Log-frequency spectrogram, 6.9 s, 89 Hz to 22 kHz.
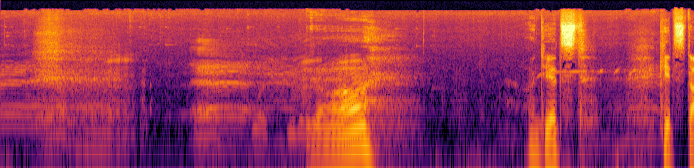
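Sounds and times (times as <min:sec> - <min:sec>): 
sheep bleating: 0:00.0 - 0:04.1, 0:06.2 - 0:06.8
speech: 0:02.9 - 0:03.8, 0:05.3 - 0:06.0, 0:06.6 - 0:06.9.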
